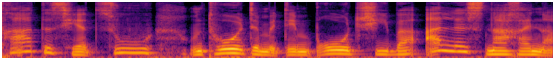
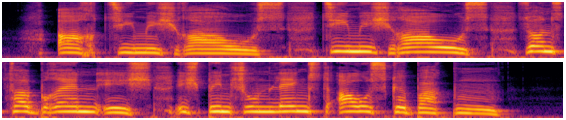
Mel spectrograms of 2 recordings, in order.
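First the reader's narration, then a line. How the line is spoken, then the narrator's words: Bread calling out. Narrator (German): Das Brot rief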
